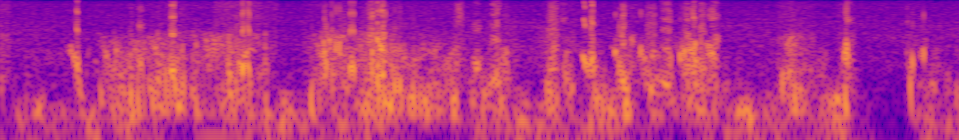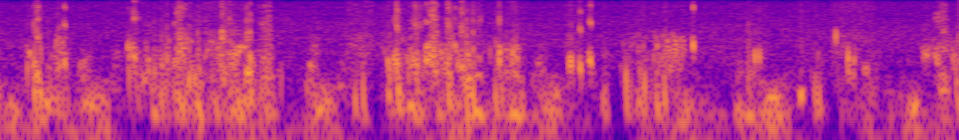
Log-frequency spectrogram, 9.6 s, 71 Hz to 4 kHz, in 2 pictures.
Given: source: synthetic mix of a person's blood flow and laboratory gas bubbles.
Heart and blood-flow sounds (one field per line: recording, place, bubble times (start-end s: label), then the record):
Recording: Doppler ultrasound of blood flow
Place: precordium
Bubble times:
0.00-0.05 s: bubbles
0.32-1.38 s: bubbles
1.52-2.56 s: bubbles
2.71-3.60 s: bubbles
3.88-4.08 s: bubbles
4.18-4.30 s: bubbles
4.52-4.66 s: bubbles
4.76-4.82 s: bubbles
4.89-5.17 s: bubbles
5.41-6.22 s: bubbles
6.53-6.67 s: bubbles
6.70-7.45 s: bubbles
7.61-7.86 s: bubbles
7.90-8.30 s: bubbles
8.46-8.65 s: bubbles
8.77-9.17 s: bubbles
9.40-9.60 s: bubbles
From the record:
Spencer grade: 4 (maximum detectable bubble signal sounding continuously throughout systole and diastole of every cardiac period, and overriding the amplitude of the normal cardiac signals)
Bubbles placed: only in the low amplitude regions of the cardiac cycle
